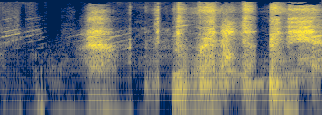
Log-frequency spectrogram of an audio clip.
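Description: Isolated, filtered singing voice from an a cappella track. After a quiet start, a short sung phrase comes in about half a second in, and another follows in the second half.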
